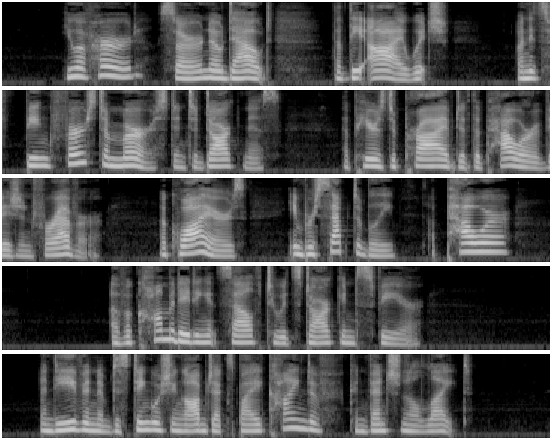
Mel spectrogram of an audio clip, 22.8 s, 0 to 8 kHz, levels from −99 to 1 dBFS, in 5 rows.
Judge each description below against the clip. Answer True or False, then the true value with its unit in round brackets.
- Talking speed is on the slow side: True (125 wpm)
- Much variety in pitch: False (3.5 semitones)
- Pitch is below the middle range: False (195 Hz)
